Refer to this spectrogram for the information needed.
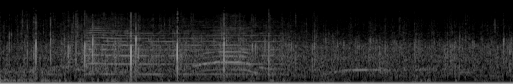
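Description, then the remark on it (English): A church audience bursts into steady, dense applause during a sermon, clapping for the Lord, many hands clapping together for about five seconds at an even volume, with a few brief vocal cries rising above the clapping. “Give the Lord a clap of and I'm preaching.”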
